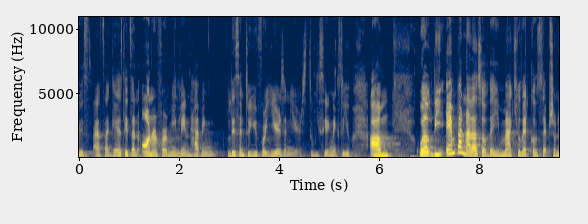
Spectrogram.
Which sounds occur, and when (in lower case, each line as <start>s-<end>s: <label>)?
0.0s-2.6s: female speech
0.0s-9.6s: background noise
2.9s-5.4s: female speech
5.4s-5.8s: breathing
5.7s-6.2s: female speech
6.1s-6.7s: breathing
6.8s-9.6s: female speech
